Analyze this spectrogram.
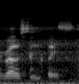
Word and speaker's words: Rosenqvist: I think it's better like most people say it. I mean, as it looks, let's say.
